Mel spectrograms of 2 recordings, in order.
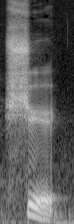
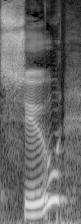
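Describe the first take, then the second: First: The name begins with an sh sound. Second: The name begins with a plain s sound. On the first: This is how the name is said in Chinese. "how do you say it in Chinese?" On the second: This is the anglicized way of saying the name. "he pronounces it Sue"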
